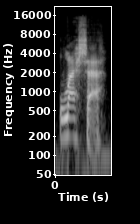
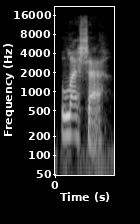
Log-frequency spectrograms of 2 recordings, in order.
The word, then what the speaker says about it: Lesche: It's German. And they said it's Lesche with a short E at the end. Lesche.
